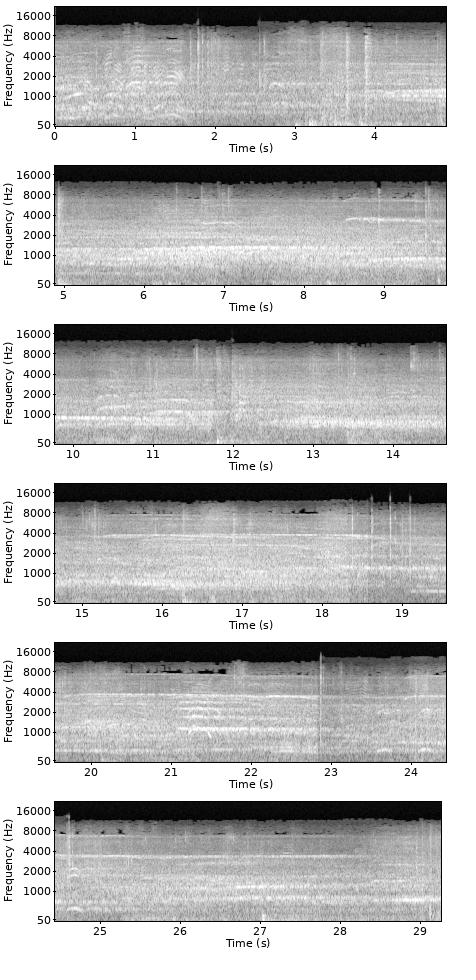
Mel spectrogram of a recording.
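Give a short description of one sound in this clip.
Young players shout and call out across a large echoing rink.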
